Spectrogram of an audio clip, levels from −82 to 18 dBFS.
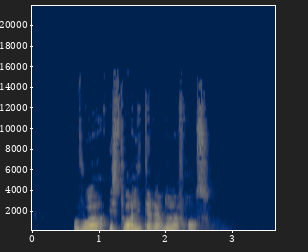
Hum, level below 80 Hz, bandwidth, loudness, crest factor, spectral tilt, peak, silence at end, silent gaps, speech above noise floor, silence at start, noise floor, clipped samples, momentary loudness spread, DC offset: none; -64 dBFS; 15.5 kHz; -21 LUFS; 20 dB; -6 dB/octave; -4 dBFS; 1.05 s; none; 62 dB; 0.6 s; -83 dBFS; under 0.1%; 15 LU; under 0.1%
